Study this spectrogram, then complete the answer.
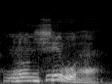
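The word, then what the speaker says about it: نُنشِرُهَا: And the same word, we can pronounce it in another way by saying nunshiruha.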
